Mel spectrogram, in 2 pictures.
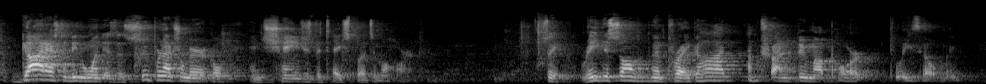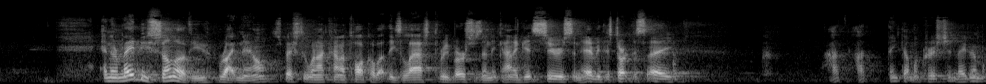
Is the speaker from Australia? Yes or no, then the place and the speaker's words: no; the South, United States; See, a lot of us growing up in the Bible Belt South, here's what we really think.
